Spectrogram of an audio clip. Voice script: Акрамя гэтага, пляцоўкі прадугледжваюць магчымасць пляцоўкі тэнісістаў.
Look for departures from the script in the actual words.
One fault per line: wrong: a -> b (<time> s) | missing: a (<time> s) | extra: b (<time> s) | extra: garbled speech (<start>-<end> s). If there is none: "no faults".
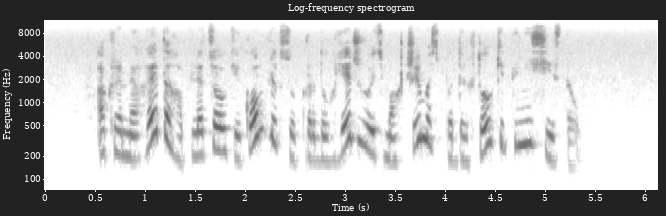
extra: комплексу (2.1 s)
wrong: пляцоўкі -> падрыхтоўкі (4.1 s)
